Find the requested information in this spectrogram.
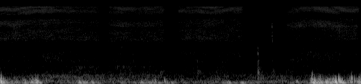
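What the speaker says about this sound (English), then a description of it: "give that a good spray." Bleach spray bottle misting a stenciled t-shirt, several short airy hissing bursts, close and fairly quiet, ending with a stronger burst.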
